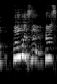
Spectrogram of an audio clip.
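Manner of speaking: high, very loud, terrified shouting. A character hears a voice in his head and looks around: terrified. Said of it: "completely terrified".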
